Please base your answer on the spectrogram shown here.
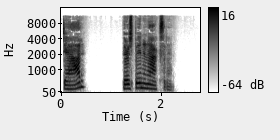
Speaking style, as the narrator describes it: calmly said

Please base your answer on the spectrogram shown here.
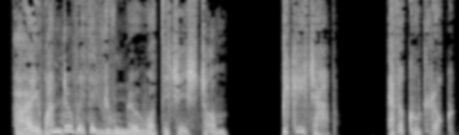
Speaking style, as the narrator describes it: whispered Hepzibah

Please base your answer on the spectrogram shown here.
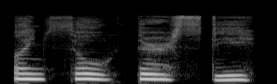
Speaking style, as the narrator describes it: she sighed

